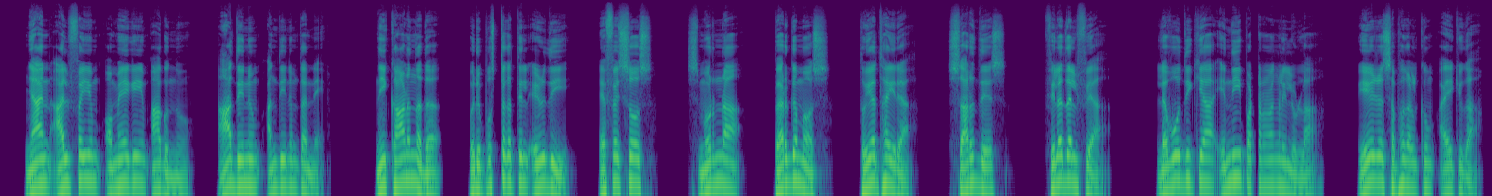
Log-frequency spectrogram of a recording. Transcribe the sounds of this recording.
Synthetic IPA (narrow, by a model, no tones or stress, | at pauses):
ɲaːnɐ̰lfɐjumo̞meːɣɐjumʔaːɣunːṵ | aːd̪jɐnumɐnd̪jɐnumt̪ɐnːe̞̰ | niːkaːɳunːɐðɨ | o̞ɾupust̪ɐɣɐt̪ːilʔe̞ɻuði | e̞feso̞ːs | smurnɐ | perɡɐmo̞ːs | t̪ujɐd̪ʱʰɐjɾɐ̰ | sɐrd̪es | filɐd̪elfijɐ̰ | lɐʋo̞ːd̪ikʲːɐʔe̞nːiːpɐʈːɐɐɳɐŋːɐɭiluɭːɐ̰ | e̞ːɻɨsɐbʱɐɣɐɭkumɐ̰jɐkʲːuɣɐ̰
